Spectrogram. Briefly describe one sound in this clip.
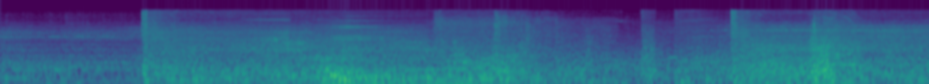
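A spaceship engine roars and whooshes as it flies low.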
